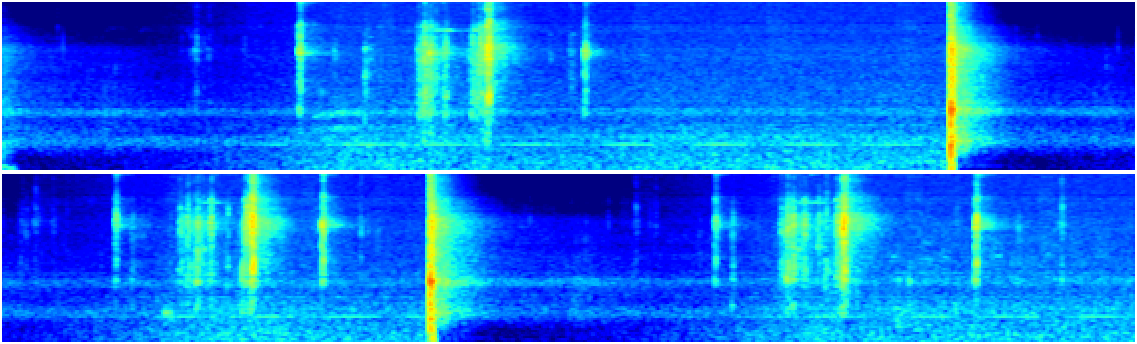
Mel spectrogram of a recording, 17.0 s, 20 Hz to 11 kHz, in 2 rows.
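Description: A rifle firing reloaded 56-50 Spencer cartridges outdoors: two sharp, loud gunshots several seconds apart, with clicking and handling noises from working the action before and between the shots.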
